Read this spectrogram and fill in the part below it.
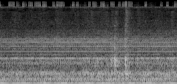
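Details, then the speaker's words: Lathe turning a handmade duck call blank, tool held on top to check roundness: steady motor hum with brief rattling chatter as the tool bounces on high spots; blank not yet rounded, more rounding needed. "how it bounces so you can hear that chatter those are spots that aren't rounded off so it means i still gotta continue grounding"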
